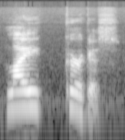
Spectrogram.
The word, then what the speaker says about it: Lycurgus: Lycurgus. I'm just gonna pronounce. History Explained. I just think the C is like a K here instead of like an S. I'm not sure.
